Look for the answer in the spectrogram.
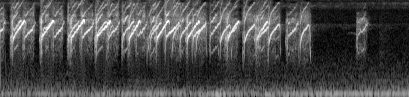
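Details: Hungry young white-rumped munias in their garden nest, fed by both parents, give rapid overlapping high-pitched squeaky chirps in a steady burst for about three seconds, then fall silent except for one last chirp.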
